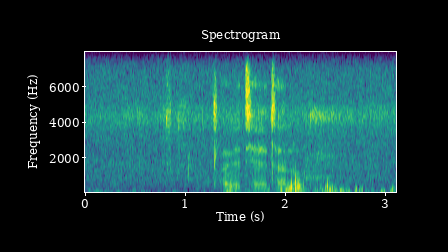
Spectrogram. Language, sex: Xhosa, male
